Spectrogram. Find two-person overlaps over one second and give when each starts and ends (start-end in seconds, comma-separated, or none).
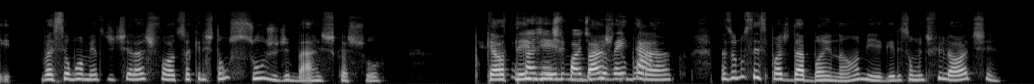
5.1-6.6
